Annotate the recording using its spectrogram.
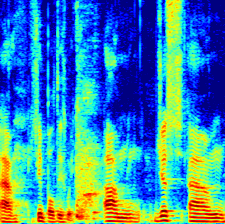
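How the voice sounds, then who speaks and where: A man with a non-native accent speaks at a medium pitch. There is audible room echo. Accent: foreign. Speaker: city staff member reporting on business licensing. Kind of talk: council work session report. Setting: city council meeting. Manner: hesitant, many fillers.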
